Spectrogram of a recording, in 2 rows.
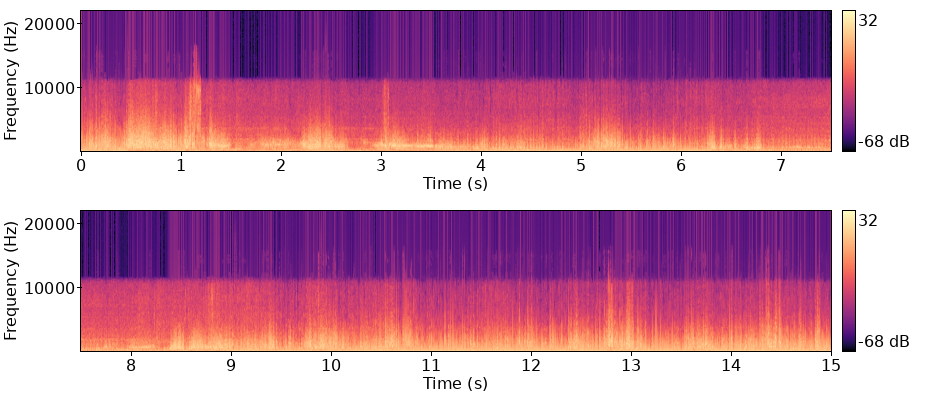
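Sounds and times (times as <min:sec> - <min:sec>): bike rumbling and rattling on trail: 0:00.0 - 0:15.0
wind buffeting microphone: 0:00.0 - 0:15.0.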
